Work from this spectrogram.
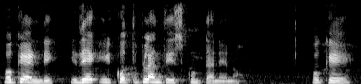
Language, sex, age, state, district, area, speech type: Telugu, female, 60+, Telangana, Hyderabad, urban, spontaneous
